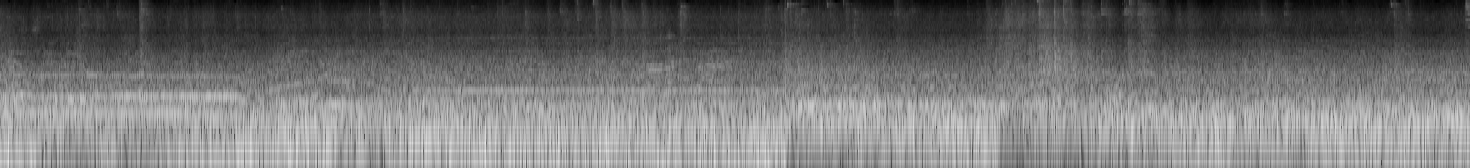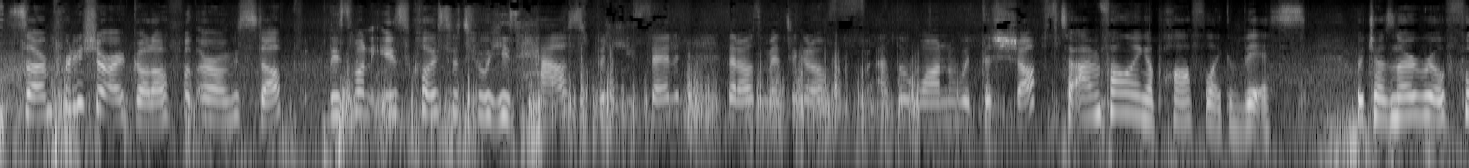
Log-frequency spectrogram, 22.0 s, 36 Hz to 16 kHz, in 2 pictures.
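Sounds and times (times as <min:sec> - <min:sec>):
droning whine: 0:00.0 - 0:12.0
bus engine and road rumble: 0:00.0 - 0:22.0.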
